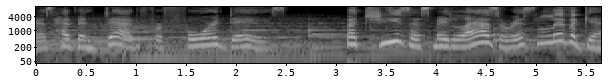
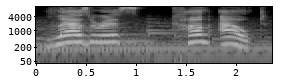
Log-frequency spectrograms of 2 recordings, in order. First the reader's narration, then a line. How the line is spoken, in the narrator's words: He called out in a loud voice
